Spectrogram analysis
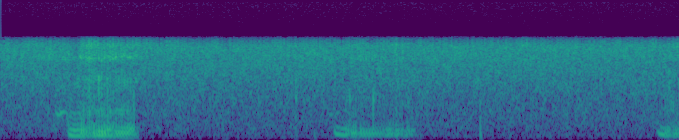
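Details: Regular deep, low snores about every two seconds with quiet pauses between breaths; snoring.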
